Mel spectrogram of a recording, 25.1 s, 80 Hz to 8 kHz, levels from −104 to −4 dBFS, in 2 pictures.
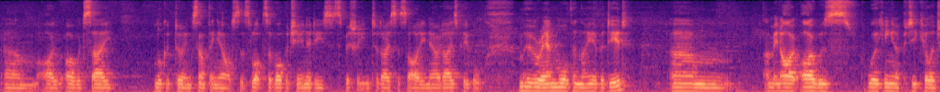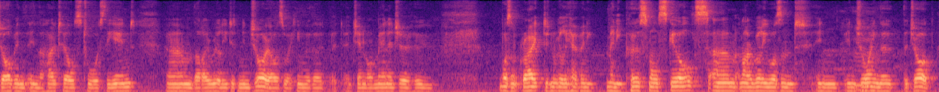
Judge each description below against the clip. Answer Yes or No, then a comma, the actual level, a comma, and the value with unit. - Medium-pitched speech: No, low, 115 Hz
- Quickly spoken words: No, average, 190 wpm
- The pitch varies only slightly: Yes, narrow, 1.2 semitones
